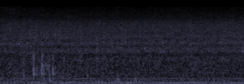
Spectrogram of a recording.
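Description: Faint, steady hiss of running water from a small rocky garden stream, with two or three light clicks about a third of a second in.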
